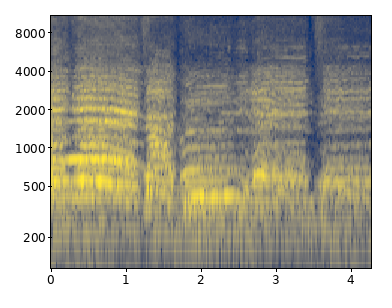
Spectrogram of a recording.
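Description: Mixed choir of men and women singing a Shona hymn without instruments, in phrases of held chords with short breaks between them, softer in the last second.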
